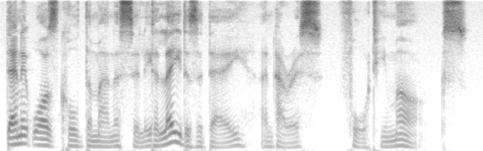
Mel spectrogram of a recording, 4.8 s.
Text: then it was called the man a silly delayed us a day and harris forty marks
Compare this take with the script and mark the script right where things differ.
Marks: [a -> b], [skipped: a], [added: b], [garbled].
then it was called the man a silly delayed us a day and harris forty marks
